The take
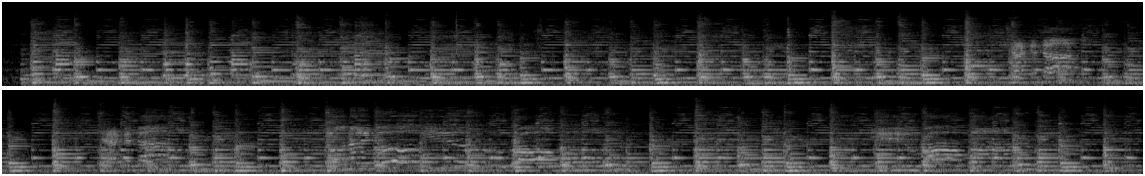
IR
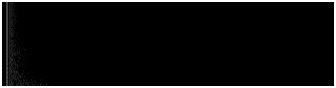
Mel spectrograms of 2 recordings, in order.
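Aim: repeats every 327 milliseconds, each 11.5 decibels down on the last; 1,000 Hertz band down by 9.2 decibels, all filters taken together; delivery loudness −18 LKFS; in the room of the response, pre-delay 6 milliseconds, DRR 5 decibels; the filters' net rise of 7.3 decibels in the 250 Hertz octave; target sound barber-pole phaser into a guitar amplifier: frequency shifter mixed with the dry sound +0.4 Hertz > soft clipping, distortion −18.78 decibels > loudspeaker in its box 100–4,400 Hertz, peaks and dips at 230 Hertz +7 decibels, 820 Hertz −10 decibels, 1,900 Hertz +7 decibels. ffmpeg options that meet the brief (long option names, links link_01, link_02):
-filter_complex "[0:a]equalizer=frequency=250:width_type=o:gain=8,equalizer=frequency=1000:width_type=o:gain=-8,aecho=1:1:327|654|981:0.266|0.0718|0.0194,asplit=2[link_01][link_02];[1:a]atrim=start_sample=2205,adelay=6[link_03];[link_02][link_03]afir=irnorm=-1:irlink=0,volume=-3.5dB[link_04];[link_01][link_04]amix=inputs=2:normalize=0,asplit=2[link_05][link_06];[link_06]afreqshift=0.4[link_07];[link_05][link_07]amix=inputs=2:normalize=1,asoftclip=threshold=-20.5dB,highpass=100,equalizer=frequency=230:width_type=q:width=4:gain=7,equalizer=frequency=820:width_type=q:width=4:gain=-10,equalizer=frequency=1900:width_type=q:width=4:gain=7,lowpass=frequency=4400:width=0.5412,lowpass=frequency=4400:width=1.3066,volume=13.5dB"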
